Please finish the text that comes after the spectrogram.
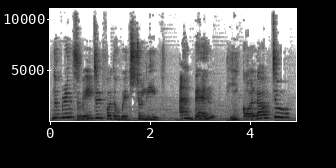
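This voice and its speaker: A woman with a high voice narrates a children's picture book at a slow pace. She pauses for simple, repetitive explanations and puts questions to her young listeners. The sound is roomy and echoing, with music in the background. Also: big pitch swings. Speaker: storybook reader and narrator for children. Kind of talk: read-aloud children's story with explanatory asides.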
